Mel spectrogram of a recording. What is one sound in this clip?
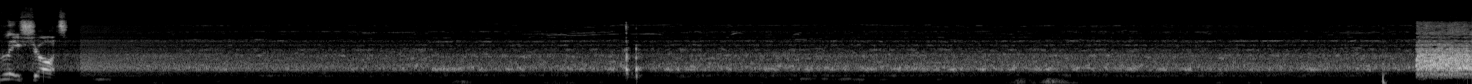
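A large crowd cheers steadily.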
